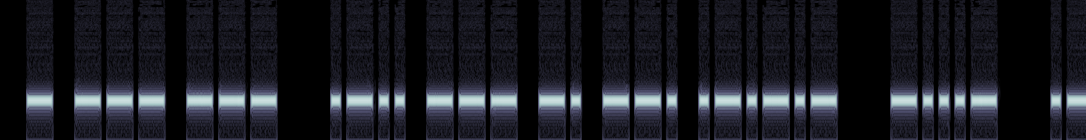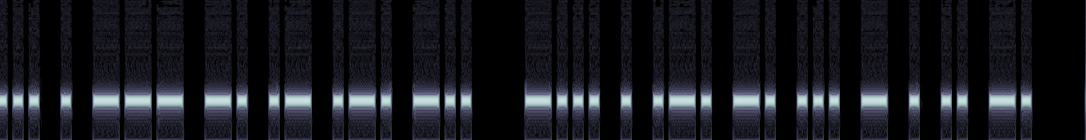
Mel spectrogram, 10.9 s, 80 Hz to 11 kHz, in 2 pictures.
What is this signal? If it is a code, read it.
Morse code, heard as a keyed tone, about 30 wpm, 1000 Hz. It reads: TOO LONG. <BT> LEONARD BERNSTEIN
